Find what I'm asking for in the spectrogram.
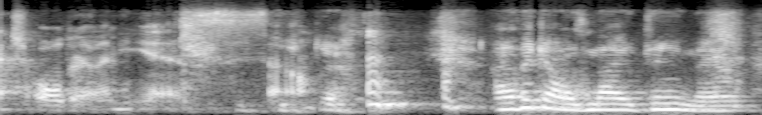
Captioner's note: both Laugh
